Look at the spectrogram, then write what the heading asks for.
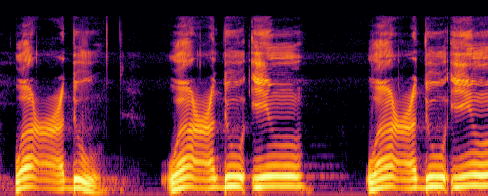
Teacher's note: huruf ain sukun jangan tertukar hamzah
